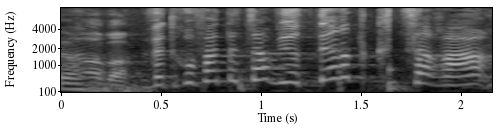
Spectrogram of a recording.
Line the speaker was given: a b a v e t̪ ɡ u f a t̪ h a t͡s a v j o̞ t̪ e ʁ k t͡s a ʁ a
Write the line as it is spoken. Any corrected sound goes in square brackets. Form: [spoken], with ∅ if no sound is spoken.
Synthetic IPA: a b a v e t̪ [k] u f a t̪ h a t͡s a v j o̞ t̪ e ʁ k t͡s a ʁ a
